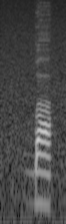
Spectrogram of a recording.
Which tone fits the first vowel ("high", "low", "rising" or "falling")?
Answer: low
